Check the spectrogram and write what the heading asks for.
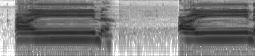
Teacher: جب میرا اب آئین ادا ہوتا ہے تو مجھے پتہ چلتا ہے کہ ٹونسل کے پیچھے سے میرا گلا جو ہے وہ نیچے کو لگ گیا ہے, اور مجھے اندر سے فیل ہوتا ہے کہ میں نے آئین جو پڑھا ہے, آئین, تو وہ آواز آتی ہے جب وہ ٹچ کرتا ہے. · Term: وسط حلق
